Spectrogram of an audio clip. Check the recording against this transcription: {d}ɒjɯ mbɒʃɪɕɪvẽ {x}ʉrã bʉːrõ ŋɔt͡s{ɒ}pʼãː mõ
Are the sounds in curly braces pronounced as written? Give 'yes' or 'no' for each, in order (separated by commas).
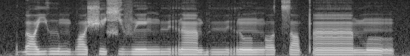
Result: no, no, yes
